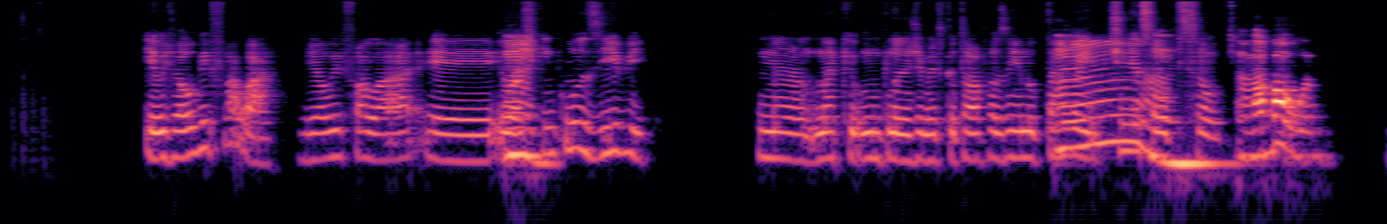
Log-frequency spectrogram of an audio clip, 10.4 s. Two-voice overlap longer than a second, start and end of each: 7.9-9.1

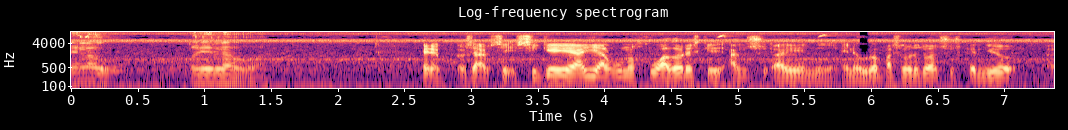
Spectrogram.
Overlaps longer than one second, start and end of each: none

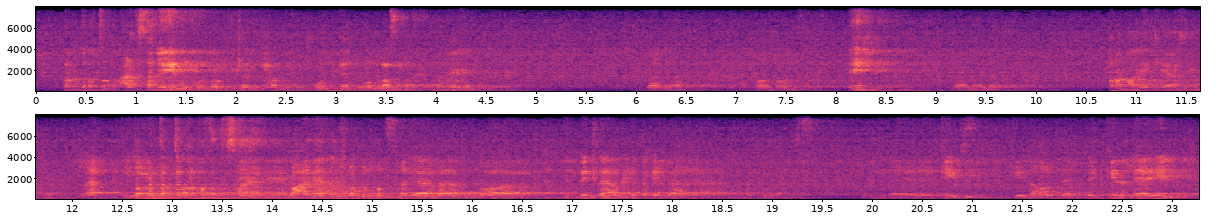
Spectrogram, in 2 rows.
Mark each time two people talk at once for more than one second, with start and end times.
12.6-15.0

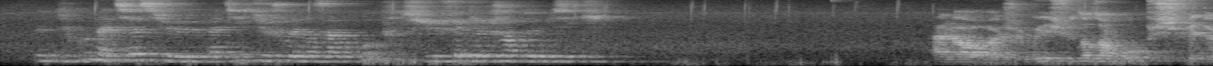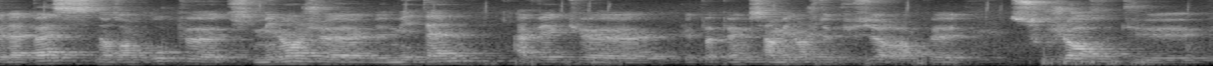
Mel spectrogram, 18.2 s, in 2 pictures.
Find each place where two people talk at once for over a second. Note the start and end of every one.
none

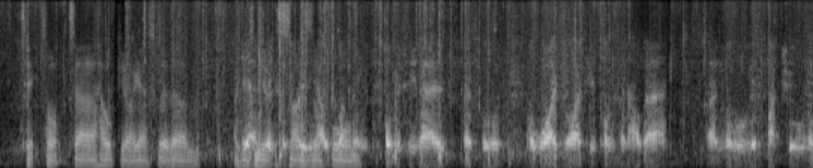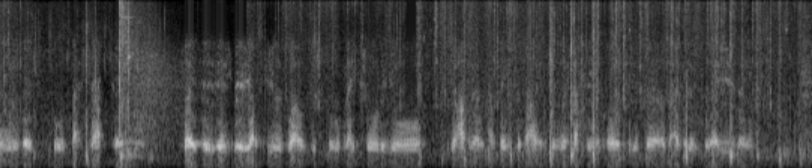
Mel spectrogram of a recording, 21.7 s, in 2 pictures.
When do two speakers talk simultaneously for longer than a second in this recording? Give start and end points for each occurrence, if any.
3.2-4.8

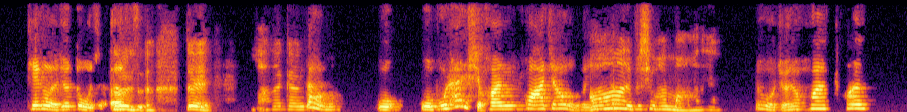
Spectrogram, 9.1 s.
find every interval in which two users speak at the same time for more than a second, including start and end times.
none

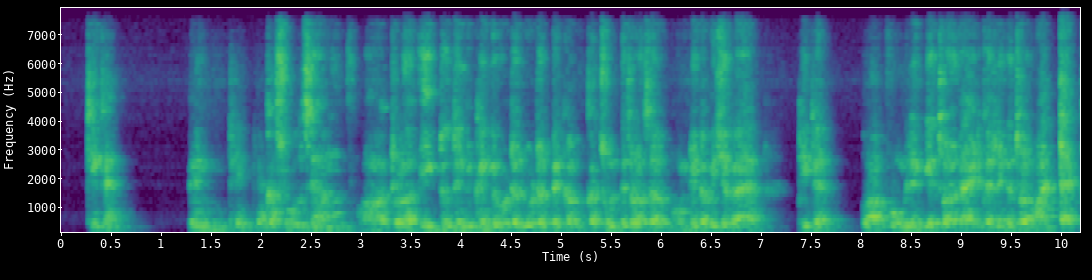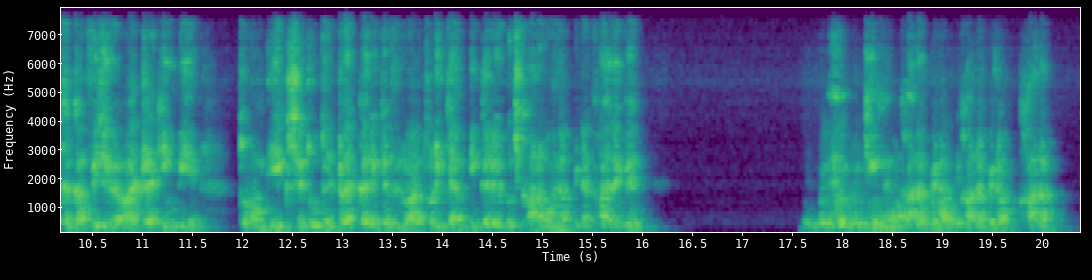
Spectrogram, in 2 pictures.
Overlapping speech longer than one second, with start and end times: 17.9-19.3

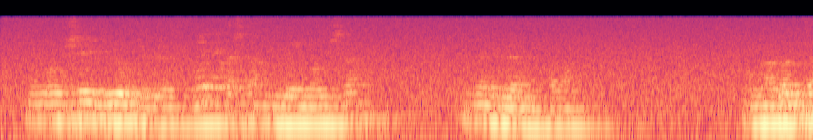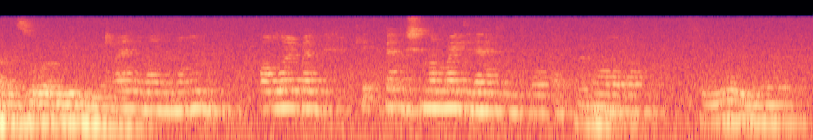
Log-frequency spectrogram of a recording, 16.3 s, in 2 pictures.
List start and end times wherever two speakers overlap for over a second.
none

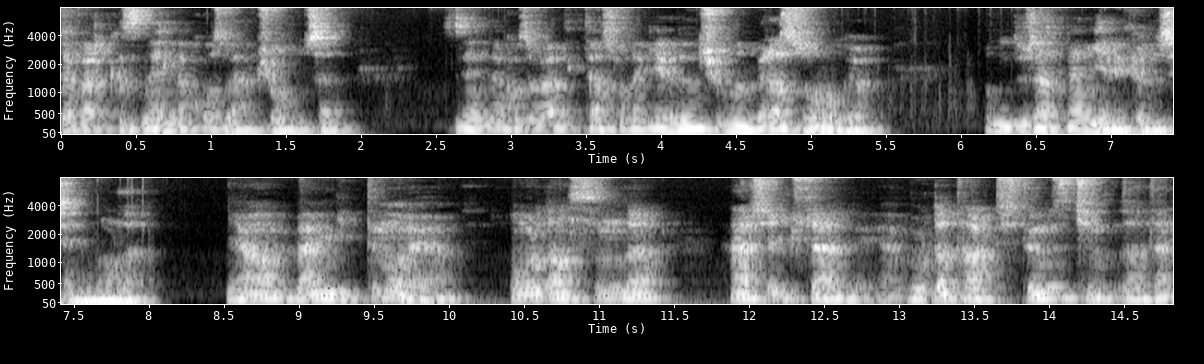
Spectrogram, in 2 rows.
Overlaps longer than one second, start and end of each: none

